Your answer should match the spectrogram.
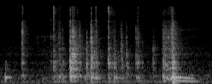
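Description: Scissors cutting through a thin plastic PET bottle: a quick, irregular series of sharp snips and plastic crackles.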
